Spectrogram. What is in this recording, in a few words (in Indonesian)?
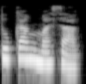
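"tukang masak", Indonesian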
